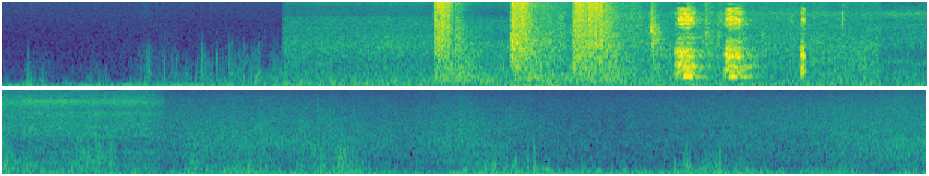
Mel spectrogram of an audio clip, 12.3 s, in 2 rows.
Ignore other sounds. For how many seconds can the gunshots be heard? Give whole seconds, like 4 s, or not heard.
4 s.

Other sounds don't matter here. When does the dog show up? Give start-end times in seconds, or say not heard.
3.4-5.4.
